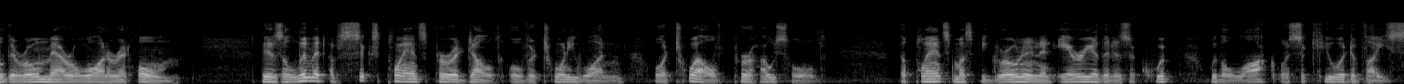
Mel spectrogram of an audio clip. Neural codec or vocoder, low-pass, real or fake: vocoder, 44.1 kHz, 128 mel bands, Pupu-Vocoder; 7.2 kHz; fake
